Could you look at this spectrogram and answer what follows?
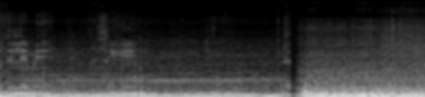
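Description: Interior rumble of a family car on an early-morning drive, a low steady engine and road drone close up, briefly dipping before swelling back, with a voice speaking faintly over it.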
